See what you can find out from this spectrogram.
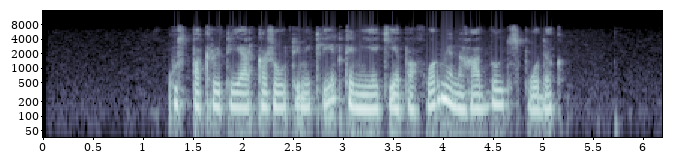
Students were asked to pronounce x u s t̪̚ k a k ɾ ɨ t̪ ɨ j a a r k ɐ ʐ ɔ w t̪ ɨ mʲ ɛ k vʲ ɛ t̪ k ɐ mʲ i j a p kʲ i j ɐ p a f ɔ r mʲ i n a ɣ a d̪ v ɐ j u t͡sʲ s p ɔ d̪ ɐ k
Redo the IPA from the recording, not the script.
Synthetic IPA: k u s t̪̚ p a k ɾ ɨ t̪ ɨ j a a r k ɐ ʐ ɔ w t̪ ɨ mʲ i k vʲ ɛ t̪ k ɐ mʲ i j a kʲ i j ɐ p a f ɔ r mʲ ɛ n a ɣ a d̪ v ɐ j u t͡sʲ s p ɔ d̪ ɐ k

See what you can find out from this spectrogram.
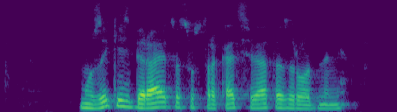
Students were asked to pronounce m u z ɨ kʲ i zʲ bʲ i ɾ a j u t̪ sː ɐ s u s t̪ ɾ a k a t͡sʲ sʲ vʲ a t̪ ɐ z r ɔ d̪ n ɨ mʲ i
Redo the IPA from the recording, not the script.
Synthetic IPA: m u z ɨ kʲ i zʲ bʲ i ɾ a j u t̪ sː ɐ s u s t̪ ɾ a k a t͡sʲ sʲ vʲ a t̪ ɐ z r ɔ d̪ n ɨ mʲ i

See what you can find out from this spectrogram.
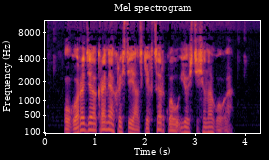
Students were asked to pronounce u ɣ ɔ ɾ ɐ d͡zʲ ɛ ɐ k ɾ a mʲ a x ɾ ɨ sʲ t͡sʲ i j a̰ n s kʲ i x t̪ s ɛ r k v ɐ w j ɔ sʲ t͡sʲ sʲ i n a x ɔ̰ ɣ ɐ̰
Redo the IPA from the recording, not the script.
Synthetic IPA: u ɣ ɔ ɾ ɐ d͡zʲ ɛ ɐ k ɾ a mʲ a x ɾ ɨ sʲ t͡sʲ i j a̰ n s kʲ i x t̪ s ɛ r k v ɐ w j ɔ sʲ t͡sʲ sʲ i n a ɣ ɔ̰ ɣ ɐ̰

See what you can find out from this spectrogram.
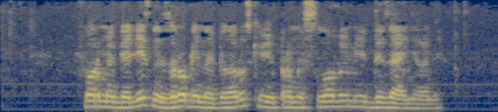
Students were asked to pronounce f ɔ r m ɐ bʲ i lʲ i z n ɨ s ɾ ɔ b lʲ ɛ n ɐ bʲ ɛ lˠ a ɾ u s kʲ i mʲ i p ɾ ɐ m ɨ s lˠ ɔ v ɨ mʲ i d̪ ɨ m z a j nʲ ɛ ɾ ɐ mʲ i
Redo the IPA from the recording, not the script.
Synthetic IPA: f ɔ r m ɐ bʲ a lʲ i z n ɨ z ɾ ɔ b lʲ ɛ n ɐ bʲ ɛ lˠ a ɾ u s kʲ i mʲ i p ɾ ɐ m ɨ s lˠ ɔ v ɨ mʲ i d̪ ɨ z a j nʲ ɛ ɾ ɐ mʲ i

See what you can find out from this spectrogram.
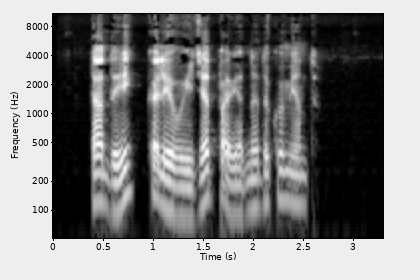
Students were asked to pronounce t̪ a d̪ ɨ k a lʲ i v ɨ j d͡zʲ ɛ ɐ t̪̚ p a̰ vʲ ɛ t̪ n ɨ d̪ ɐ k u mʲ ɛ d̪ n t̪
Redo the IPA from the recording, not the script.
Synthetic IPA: t̪ a d̪ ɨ k a lʲ i v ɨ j d͡zʲ ɛ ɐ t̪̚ p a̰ vʲ ɛ d̪ n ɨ d̪ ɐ k u mʲ ɛ n t̪

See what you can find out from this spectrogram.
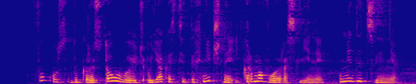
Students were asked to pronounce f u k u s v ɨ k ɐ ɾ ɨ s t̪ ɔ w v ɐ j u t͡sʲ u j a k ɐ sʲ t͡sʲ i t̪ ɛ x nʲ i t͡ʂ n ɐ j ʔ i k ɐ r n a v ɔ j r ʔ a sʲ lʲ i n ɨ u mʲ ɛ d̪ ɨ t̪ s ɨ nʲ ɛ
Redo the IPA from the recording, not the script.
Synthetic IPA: f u k u s v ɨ k ɐ ɾ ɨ s t̪ ɔ w v ɐ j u t͡sʲ u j a k ɐ sʲ t͡sʲ i t̪ ɛ x nʲ i t͡ʂ n ɐ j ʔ i k ɐ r m a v ɔ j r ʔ a sʲ lʲ i n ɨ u mʲ ɛ d̪ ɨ t̪ s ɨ nʲ ɛ

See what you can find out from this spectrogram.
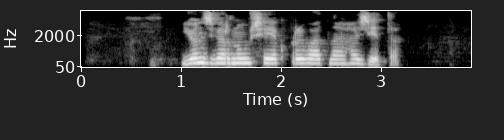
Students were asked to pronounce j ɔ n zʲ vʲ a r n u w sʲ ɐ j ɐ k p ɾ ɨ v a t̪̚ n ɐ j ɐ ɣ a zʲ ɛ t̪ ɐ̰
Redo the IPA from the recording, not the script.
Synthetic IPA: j ɔ n zʲ vʲ a r n u w sʲ ɐ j ɐ k p ɾ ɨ v a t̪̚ n ɐ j ɐ ɣ a zʲ ɛ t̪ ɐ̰

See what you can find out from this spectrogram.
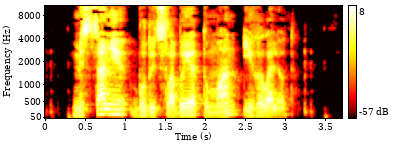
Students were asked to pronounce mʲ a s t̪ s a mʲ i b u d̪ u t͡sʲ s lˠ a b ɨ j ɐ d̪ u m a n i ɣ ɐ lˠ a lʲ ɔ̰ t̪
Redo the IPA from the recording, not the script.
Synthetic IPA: mʲ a s t̪ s a mʲ i b u d̪ u t͡sʲ s lˠ a b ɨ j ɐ t̪ u m a n i ɣ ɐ lˠ a lʲ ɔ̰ t̪

